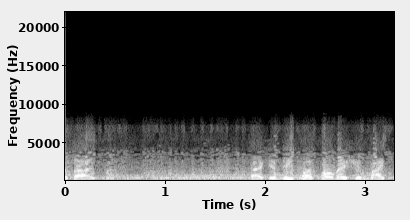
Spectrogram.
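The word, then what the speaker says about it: Theismann: washington redskins you know when seismic first came to notre dame he pronounced the name seizman the family name is female steezman but roger valdiserri the publicity director force publishing director notre dame explained to him that heisman rhymed with heisman so he pronounced it joe seisman back in defense formation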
